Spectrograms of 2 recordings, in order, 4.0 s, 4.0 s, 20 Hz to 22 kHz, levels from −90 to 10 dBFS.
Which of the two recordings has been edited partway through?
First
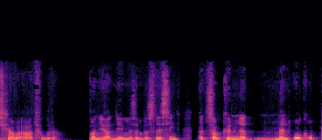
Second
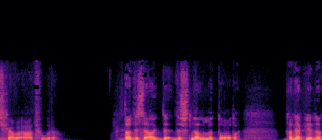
first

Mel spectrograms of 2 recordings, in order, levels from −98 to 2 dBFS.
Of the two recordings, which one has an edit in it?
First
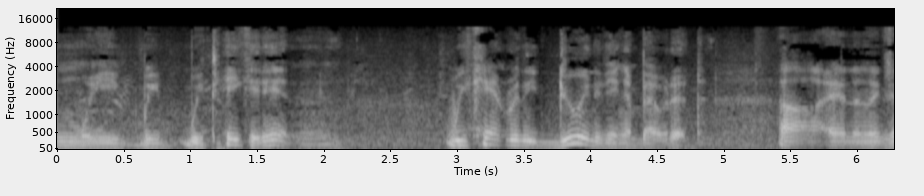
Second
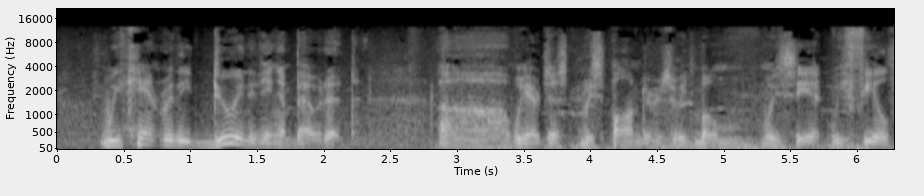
second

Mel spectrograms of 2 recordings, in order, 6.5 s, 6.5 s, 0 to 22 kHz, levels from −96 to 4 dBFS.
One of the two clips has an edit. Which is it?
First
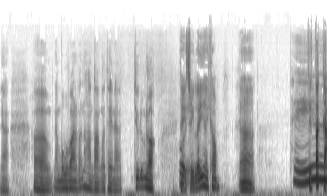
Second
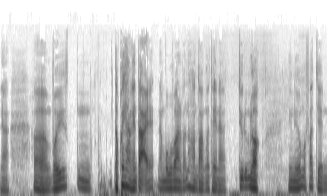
first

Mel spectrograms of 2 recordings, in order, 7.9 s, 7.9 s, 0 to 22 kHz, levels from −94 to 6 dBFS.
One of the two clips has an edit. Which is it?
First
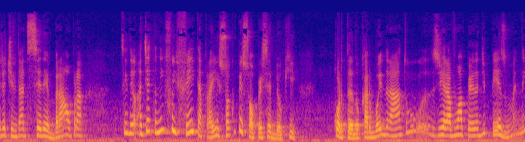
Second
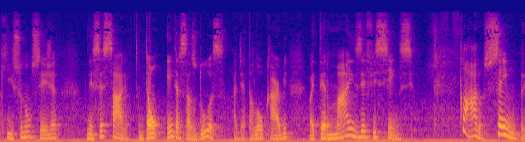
second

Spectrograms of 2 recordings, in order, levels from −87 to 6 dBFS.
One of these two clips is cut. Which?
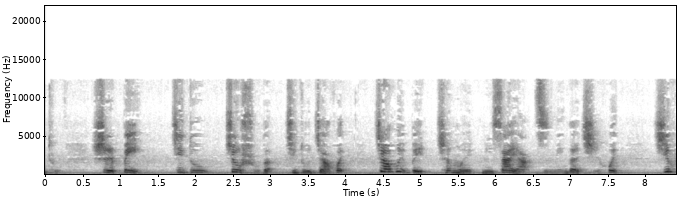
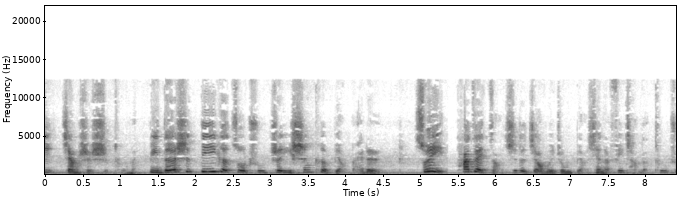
second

